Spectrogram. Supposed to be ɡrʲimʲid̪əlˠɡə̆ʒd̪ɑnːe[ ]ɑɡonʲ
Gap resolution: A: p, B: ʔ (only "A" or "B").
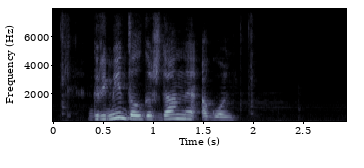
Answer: B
